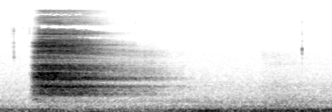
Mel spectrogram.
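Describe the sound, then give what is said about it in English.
A single deep grounding breath, airy and loud, swelling quickly and then fading away over about two seconds, leaving a steady low background rumble. “I guess I'm just going to start with a deep grounding breath.”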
